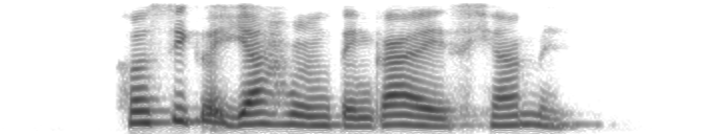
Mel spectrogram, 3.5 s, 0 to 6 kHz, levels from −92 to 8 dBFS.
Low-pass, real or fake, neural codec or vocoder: 5.4 kHz; fake; autoencoder, 48 kHz, 32 numbers a frame, DAC-VAE, trained on Japanese speech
